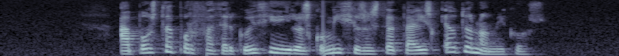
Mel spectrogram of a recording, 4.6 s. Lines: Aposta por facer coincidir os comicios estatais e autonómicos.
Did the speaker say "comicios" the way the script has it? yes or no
yes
